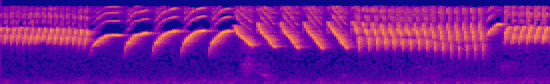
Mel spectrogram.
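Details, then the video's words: Canary delivering a long, fast, close-packed model song for training juvenile canaries: a buzzy trill, then a run of rising arched whistles, then rapid repeated notes and dense trills. "Kenari Gacor Panjang Speed Rapat Untuk Pancingan kenari Paud Agar Cepat Gacor"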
